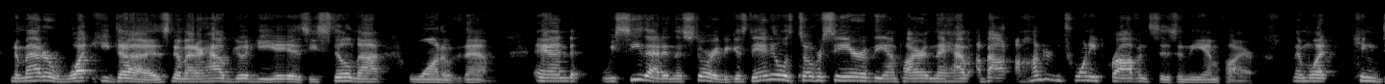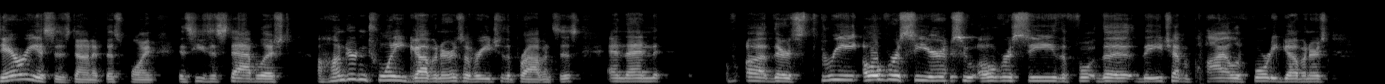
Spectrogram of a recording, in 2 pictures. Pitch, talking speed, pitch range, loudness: 150 Hz, 170 wpm, 135-170 Hz, -27 LUFS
